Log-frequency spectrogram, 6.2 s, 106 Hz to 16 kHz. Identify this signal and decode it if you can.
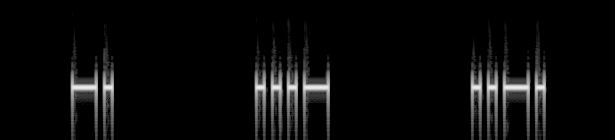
Morse code, heard as a keyed tone, about 15 wpm, spaced as for 5 wpm, 700 Hz. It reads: NVF
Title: USA Call Signs - 6 Characters - 6x Character Spacing - 15wpm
